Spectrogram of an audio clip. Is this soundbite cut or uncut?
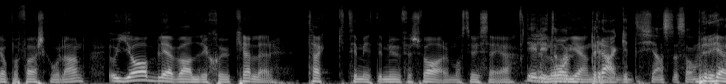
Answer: cut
